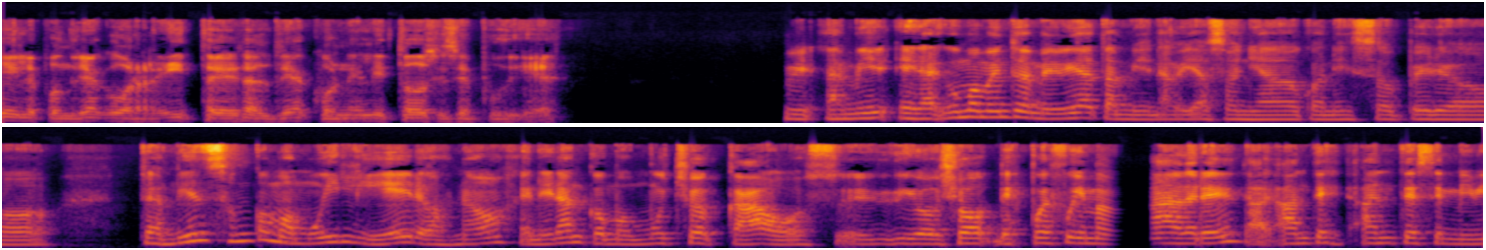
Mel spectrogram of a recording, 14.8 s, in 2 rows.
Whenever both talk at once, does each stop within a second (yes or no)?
yes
